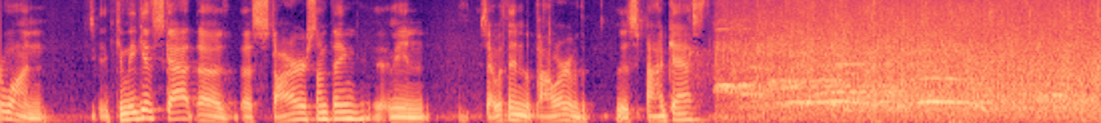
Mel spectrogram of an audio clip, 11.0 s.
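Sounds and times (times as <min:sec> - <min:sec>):
speech: 0:00.0 - 0:07.5
studio audience applause sound effect: 0:07.1 - 0:10.9.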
